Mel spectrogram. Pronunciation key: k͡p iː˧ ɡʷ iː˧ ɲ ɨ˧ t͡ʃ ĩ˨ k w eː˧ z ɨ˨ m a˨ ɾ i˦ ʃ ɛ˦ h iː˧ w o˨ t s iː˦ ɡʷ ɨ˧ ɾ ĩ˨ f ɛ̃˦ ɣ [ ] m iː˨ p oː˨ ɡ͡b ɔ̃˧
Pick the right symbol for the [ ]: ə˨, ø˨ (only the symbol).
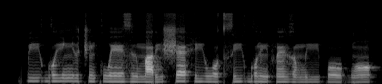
ə˨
